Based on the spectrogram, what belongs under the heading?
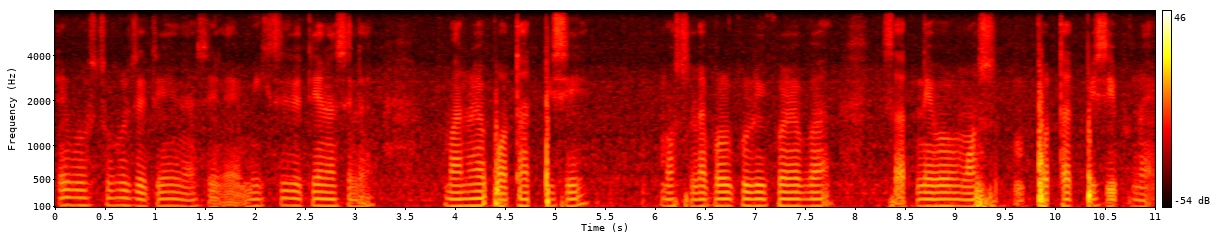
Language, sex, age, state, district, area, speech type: Assamese, male, 18-30, Assam, Sonitpur, urban, spontaneous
